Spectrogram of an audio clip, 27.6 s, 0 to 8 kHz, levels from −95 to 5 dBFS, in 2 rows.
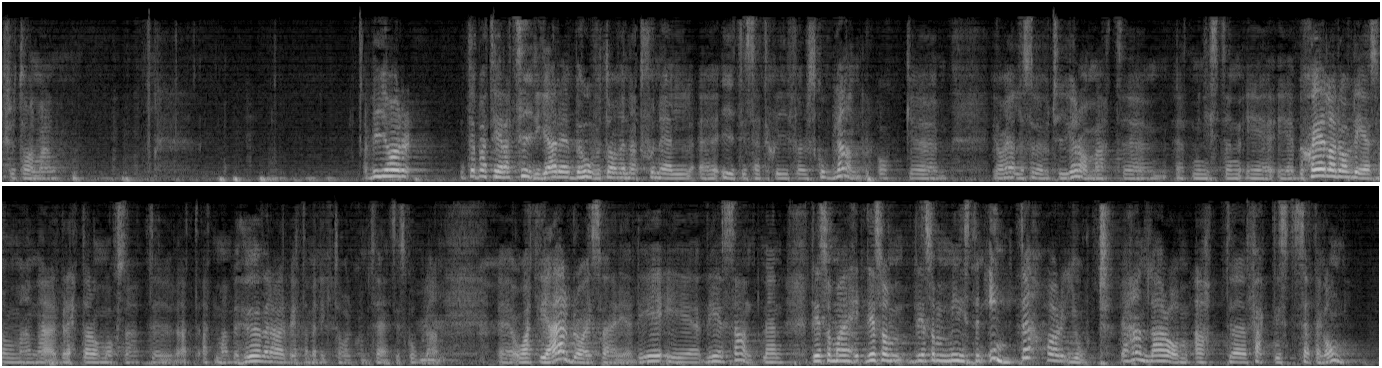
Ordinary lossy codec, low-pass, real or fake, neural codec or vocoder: AAC, 32 kbps; 7.2 kHz; fake; vocoder, 24 kHz, 100 mel bands, Vocos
